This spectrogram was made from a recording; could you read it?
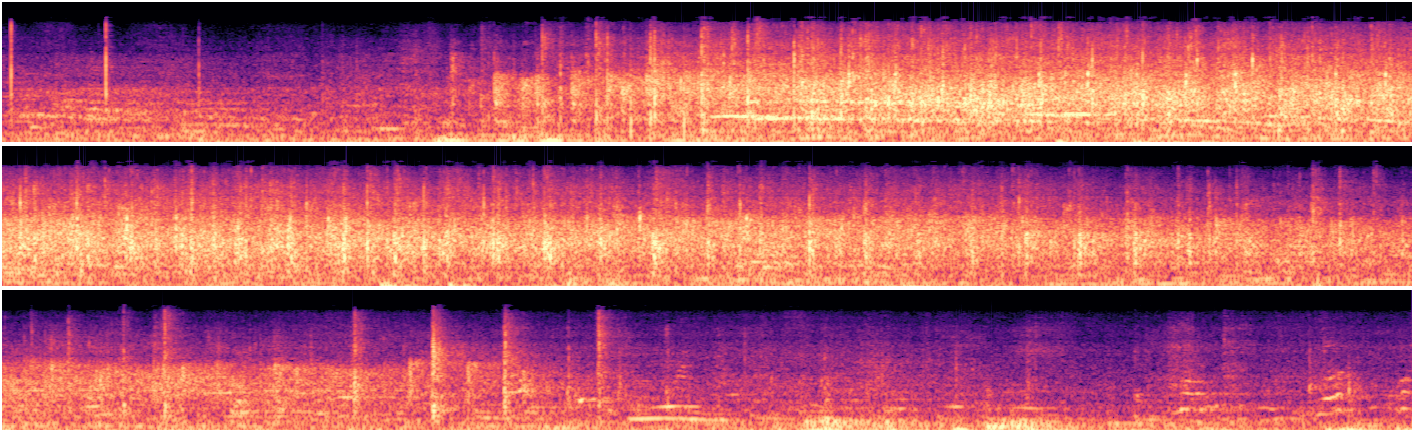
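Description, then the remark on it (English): An audience applauds to thank Niranjan Swami after his class: a dense wash of clapping that swells after a couple of seconds, holds steady, then thins out near the end while some talking rises beneath it. “So we want to thank Niranjan Swami for a wonderful class, another round of applause for tonight.”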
